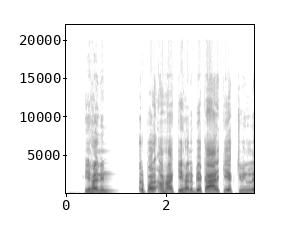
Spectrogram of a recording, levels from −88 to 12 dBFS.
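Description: A long network dropout runs from 0.75 s to 1.47 s, just before "पर अहाँ केहन". The speech breaks off and the last sound is drawn out into a fading buzzy hiss, which then gives way to about 0.38 s of near silence before the talker returns. This is likely a stretch of about 0.7 s of audio that never reached the receiver, which filled the gap by extending what it had and then going quiet, so that part of the speech is simply lost.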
